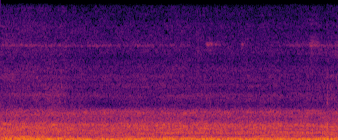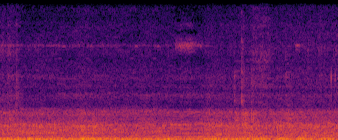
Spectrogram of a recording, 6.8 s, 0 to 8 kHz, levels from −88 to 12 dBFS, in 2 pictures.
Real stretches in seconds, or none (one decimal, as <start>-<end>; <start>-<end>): 1.9-2.7; 5.4-6.8

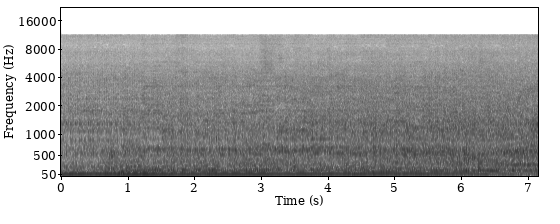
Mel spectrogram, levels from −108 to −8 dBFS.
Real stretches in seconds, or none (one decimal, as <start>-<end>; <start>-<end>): 0.0-1.2; 5.5-6.1; 6.6-7.2

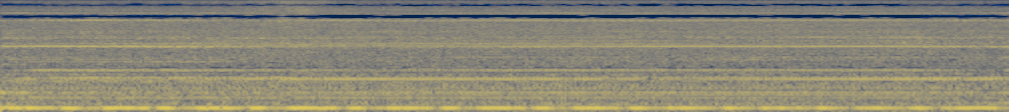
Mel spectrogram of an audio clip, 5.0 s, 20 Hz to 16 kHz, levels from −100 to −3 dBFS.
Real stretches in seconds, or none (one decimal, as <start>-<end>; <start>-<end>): 1.6-4.6

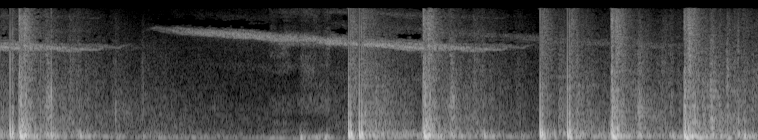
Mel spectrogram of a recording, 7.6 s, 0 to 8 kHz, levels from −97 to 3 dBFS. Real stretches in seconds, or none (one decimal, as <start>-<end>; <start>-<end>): 0.0-2.7; 3.3-7.6

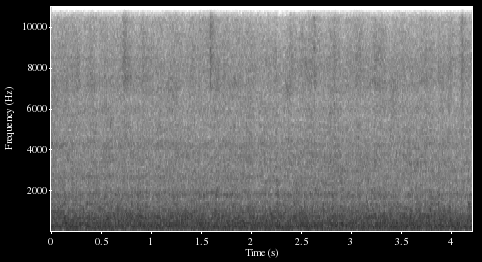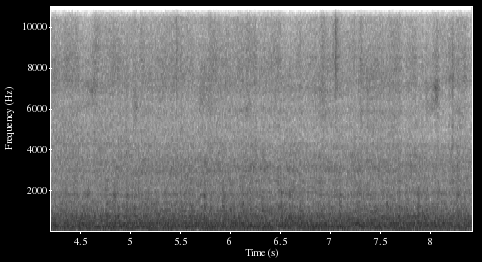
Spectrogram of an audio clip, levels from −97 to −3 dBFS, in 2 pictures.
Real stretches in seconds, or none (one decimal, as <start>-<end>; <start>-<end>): 2.1-2.8

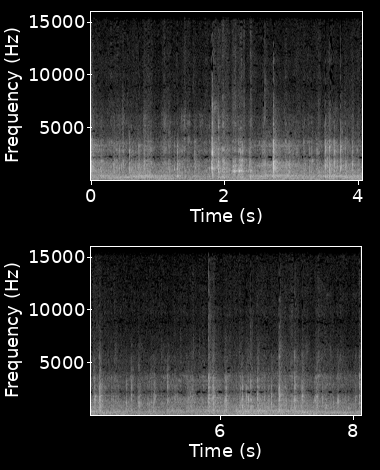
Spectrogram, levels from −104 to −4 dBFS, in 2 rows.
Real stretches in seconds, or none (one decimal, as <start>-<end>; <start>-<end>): 0.0-8.1

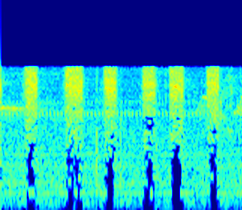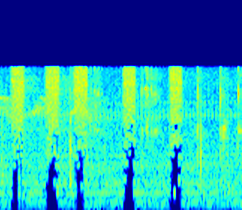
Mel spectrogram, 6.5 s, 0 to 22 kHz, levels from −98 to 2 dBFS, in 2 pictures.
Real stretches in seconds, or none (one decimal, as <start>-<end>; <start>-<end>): 0.0-3.6; 4.4-6.5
